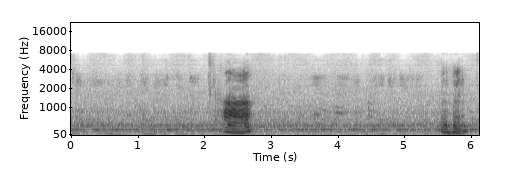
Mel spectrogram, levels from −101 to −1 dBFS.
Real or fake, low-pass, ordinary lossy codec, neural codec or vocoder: fake; 7.2 kHz; none; codec, 44.1 kHz, 7.8 kbps, Pupu-Codec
